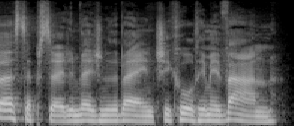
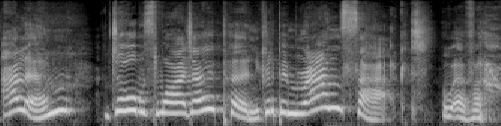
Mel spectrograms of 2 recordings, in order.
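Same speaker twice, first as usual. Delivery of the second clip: put-on high, raised middle-aged woman's voice; 5 dB louder than usual. Speaker retelling what she says when Alan leaves the door open, imitating a middle-aged woman. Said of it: "very good at doing impressions of middle-aged women".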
